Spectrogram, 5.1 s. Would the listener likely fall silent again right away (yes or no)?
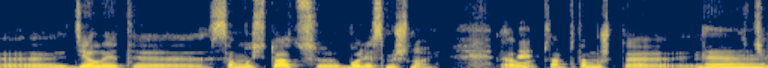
no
